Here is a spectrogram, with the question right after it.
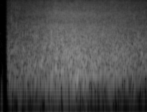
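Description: Beach surf washing in steadily, a broad continuous roar of breaking waves that swells slightly and holds loud throughout, with no voices.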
